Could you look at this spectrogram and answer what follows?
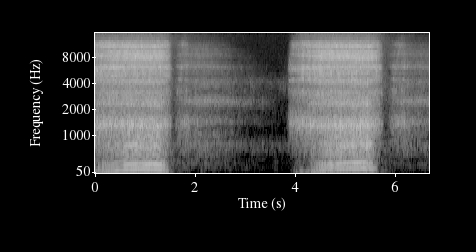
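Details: Woman napping in the daytime: two long, loud rattling snores on breathing in, each followed by a quieter breath out; steady sleep snoring, she wonders if she needs a CPAP mask.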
